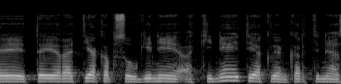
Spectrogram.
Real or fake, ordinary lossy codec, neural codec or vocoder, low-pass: real; MP3, 96 kbps; none; 10.8 kHz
